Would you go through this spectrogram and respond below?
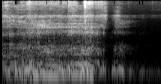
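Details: Man snoring at nighttime: a low, rumbling, fluttering noise on a single breath that fades away; a snore.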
